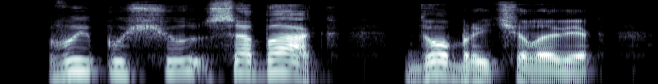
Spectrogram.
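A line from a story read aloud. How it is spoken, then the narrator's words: Gentle. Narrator (Russian): ласково сказал голос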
